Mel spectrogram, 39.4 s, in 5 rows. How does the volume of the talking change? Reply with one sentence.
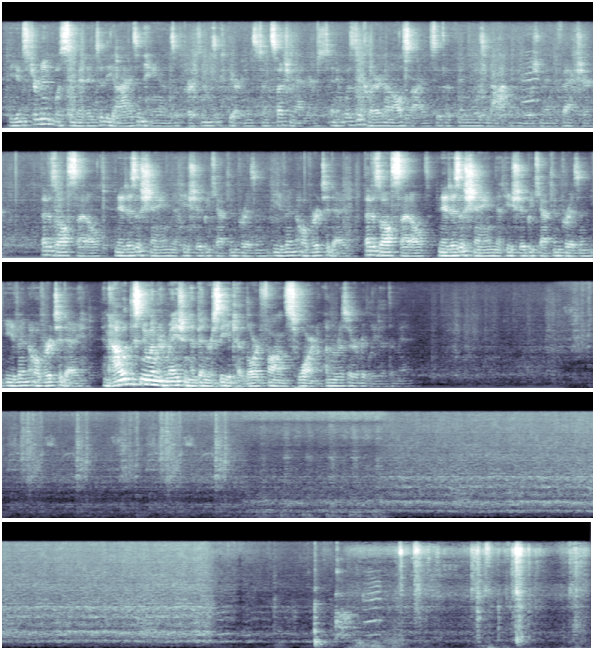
The volume of the talking goes up.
